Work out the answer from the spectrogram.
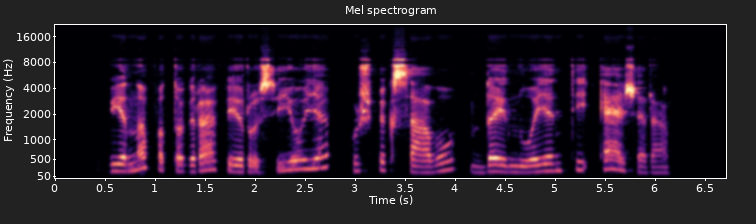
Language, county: Lithuanian, Marijampolė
